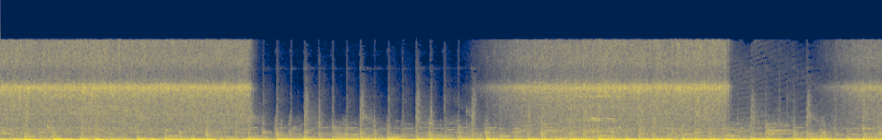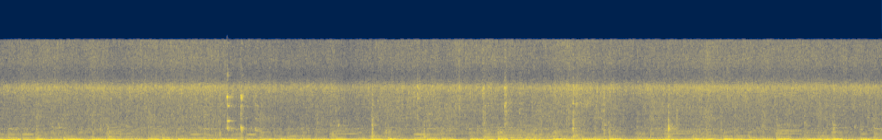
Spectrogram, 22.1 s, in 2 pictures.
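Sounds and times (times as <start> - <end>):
vegetables sizzling in a pan: 0.0 - 3.2, 6.2 - 9.1, 10.5 - 22.0
background music: 0.0 - 22.0.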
